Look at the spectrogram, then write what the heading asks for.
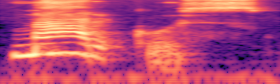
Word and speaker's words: Marcos: Just the tip, quick movement. And the tongue just does that, doesn't do that. Okay, so you're going to say in Portuguese, Marcos, Mário, Murilo, André.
